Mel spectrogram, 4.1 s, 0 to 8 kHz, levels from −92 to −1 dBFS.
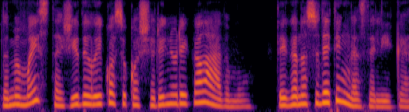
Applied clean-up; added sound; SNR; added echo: neural mask model DeepFilterNet 3.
